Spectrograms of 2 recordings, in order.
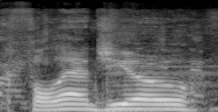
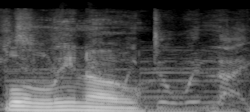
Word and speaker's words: Foligno: Nick Falangio gets the freaking goal on the power play. Oh my goodness gracious. Another tip in. Nick Foligno, pardon me, I've been saying it wrong. Nick Foligno.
